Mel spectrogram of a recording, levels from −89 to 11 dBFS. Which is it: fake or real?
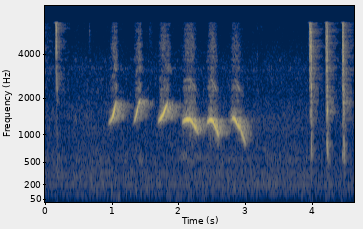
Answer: real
